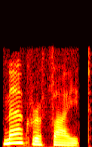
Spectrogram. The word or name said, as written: macrophyte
